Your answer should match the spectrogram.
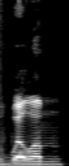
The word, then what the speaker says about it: Willem: Technically, it is Willem. That's how people are supposed to pronounce it, but his actual name is William, but he changed it to be different.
